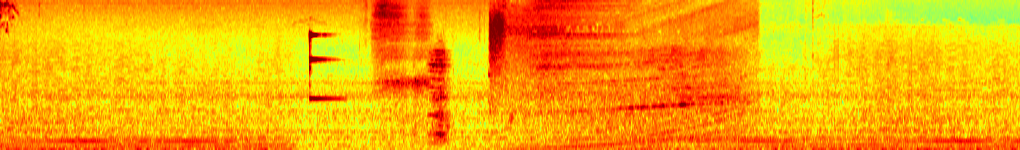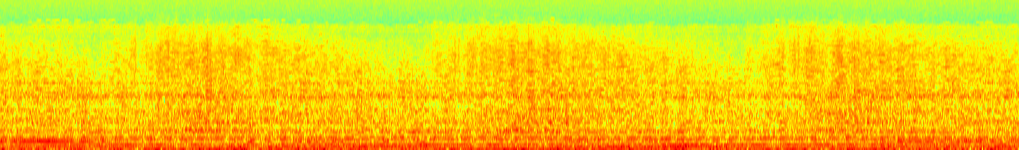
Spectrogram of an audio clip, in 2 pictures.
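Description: A train in the video game Myst rumbles with a steady low mechanical drone, a burst of whooshing and clanks early on, then a sustained hum, no voices.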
